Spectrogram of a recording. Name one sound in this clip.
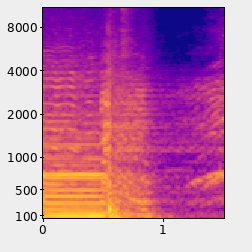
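A man sings a held note close to a microphone.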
